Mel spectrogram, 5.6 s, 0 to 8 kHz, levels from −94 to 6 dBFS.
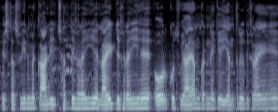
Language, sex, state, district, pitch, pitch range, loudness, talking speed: Hindi, male, Chhattisgarh, Raigarh, 120 Hz, 115-125 Hz, -26 LUFS, 225 wpm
